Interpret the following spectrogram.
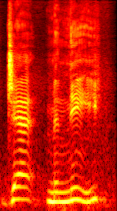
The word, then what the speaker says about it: Gemini: However, inside NASA public affairs office issued a statement in 1965 declaring Jemini the official pronunciation.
